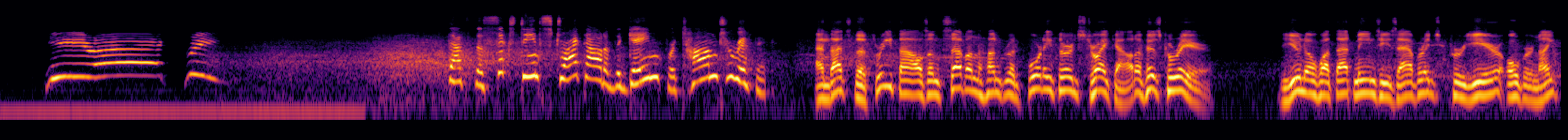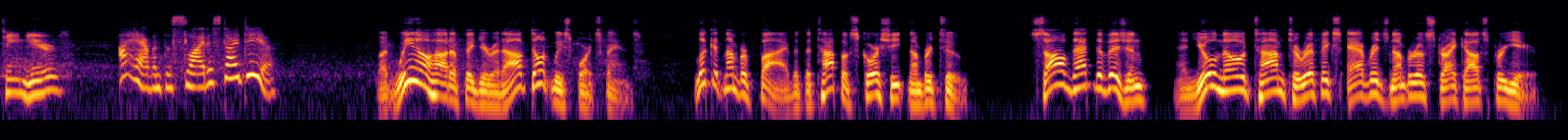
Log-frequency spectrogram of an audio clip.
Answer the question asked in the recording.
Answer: Then you should have discovered that Tom averaged 197 strikeouts per year over his pitching career.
